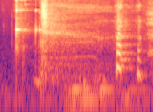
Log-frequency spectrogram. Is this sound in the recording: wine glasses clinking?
yes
